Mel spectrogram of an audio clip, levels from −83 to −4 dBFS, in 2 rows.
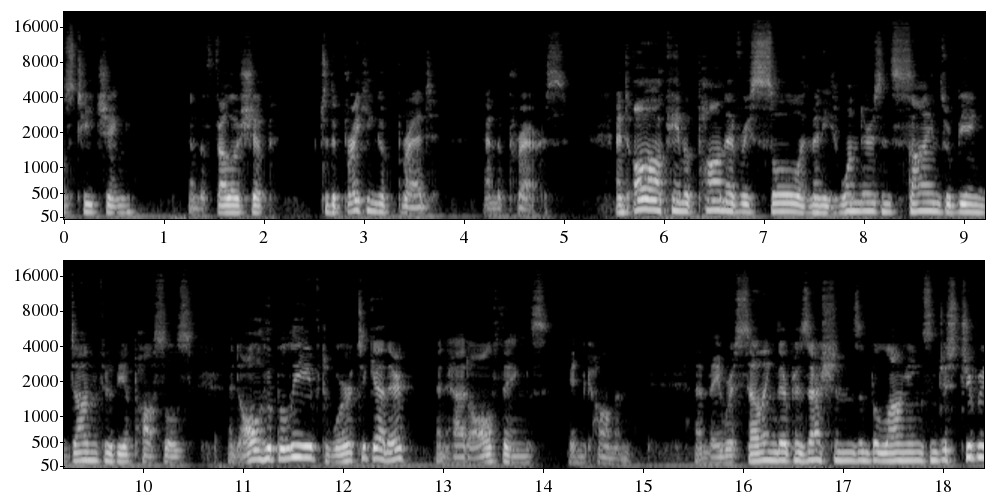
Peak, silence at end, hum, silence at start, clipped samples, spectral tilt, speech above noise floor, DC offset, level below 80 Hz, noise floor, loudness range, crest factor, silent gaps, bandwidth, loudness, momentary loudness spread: -10 dBFS; 0 s; none; 0 s; under 0.1%; -7 dB/octave; 26 dB; under 0.1%; -50 dBFS; -51 dBFS; 7 LU; 16 dB; none; 15 kHz; -26 LUFS; 19 LU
